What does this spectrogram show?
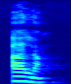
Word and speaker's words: Alain: Alain.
